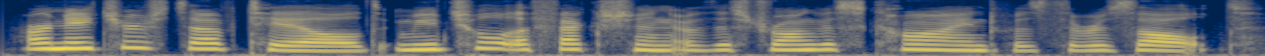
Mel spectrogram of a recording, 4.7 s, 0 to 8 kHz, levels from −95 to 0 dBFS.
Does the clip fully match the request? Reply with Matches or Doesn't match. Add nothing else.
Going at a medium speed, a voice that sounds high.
Doesn't match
